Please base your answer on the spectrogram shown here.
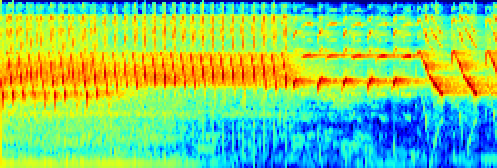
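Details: Canary in long energetic song for tutoring birds: a dense rapid trill of about four notes per second gives way to sparse chips and quick descending swoops.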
